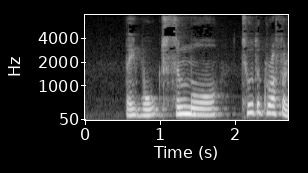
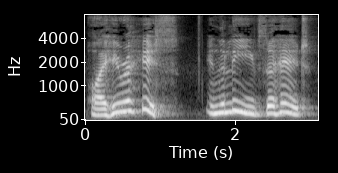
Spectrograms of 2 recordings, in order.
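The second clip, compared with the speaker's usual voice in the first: put-on monster voice, slightly higher; Gruffalo; 5 semitones higher, 6 dB louder than usual. A narrator's reading. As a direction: speak as a wary storybook monster. Monster hears something in story.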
